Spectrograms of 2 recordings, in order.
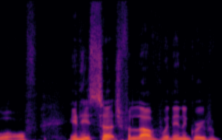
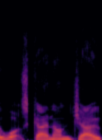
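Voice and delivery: broad, casual Cockney accent; 9 semitones higher than usual. Recalling playing Pip as a boy in Great Expectations, asking Joe: Pip's Cockney accent. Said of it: "he had a Cockney accent like this".

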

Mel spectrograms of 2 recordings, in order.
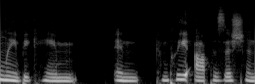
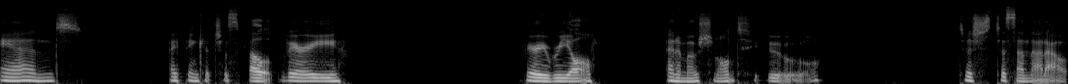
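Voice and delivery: crying while talking. Radio host talking about announcing the show's end, crying while talking. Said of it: "why I'm crying now".

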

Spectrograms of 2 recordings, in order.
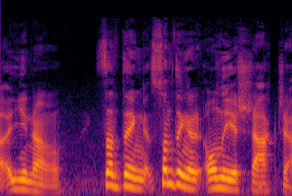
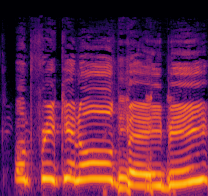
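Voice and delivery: put-on very high, loud, drawn-out holler, baby stretched; 11 semitones higher, 5 dB louder than usual. Joking about the sportscaster being eighty-three: Dick Vitale voice. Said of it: "back to Dick Vitale".

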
